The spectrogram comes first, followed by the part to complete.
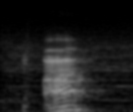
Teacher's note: el segundo tono es ascendente. Ma es más o menos parecido como si estuviéramos haciendo una pregunta en español.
